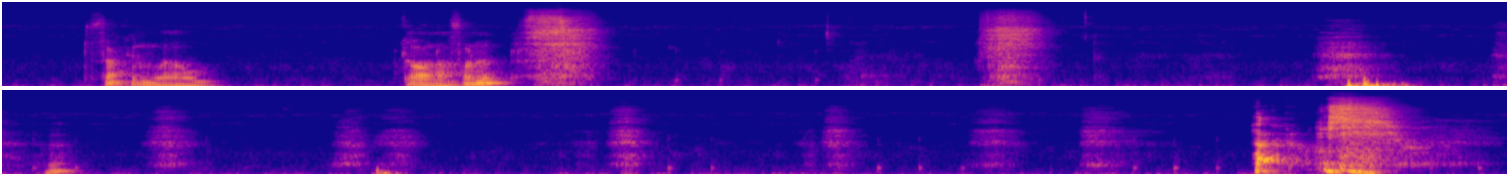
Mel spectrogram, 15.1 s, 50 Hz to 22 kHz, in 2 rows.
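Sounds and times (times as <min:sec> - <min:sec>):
man sniffing through blocked nose: 0:02.6 - 0:03.1, 0:04.9 - 0:05.3.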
